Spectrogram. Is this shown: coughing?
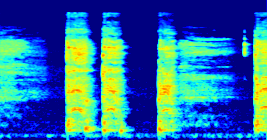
yes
